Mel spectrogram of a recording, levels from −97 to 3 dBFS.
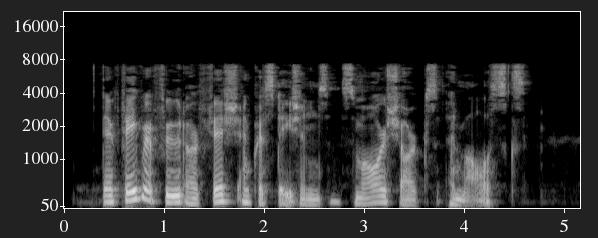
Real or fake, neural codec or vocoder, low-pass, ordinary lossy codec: fake; codec, 16 kHz, 8 kbps, FreqCodec, larger model; 7.2 kHz; AAC, 64 kbps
